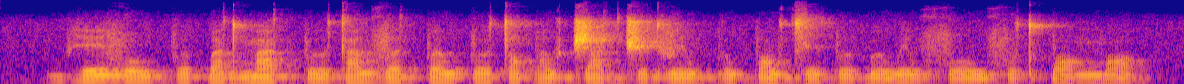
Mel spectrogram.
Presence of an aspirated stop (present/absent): absent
